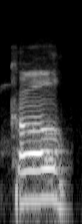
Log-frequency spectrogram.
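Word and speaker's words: כל: Aleham, Rav, Lachem, Ki, Kol, or is that Kol or Kal? I always have confusion with that. It's always either kol or chol. Here it's chol. It's always o.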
